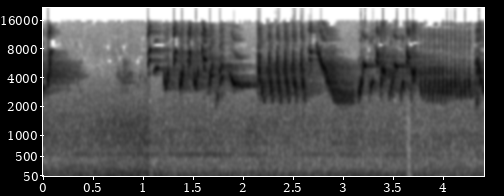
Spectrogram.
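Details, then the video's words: Batbata-style European goldfinch song, meant to rouse a female toward mating and nest building: a dense, rapid run of tinkling, high-pitched notes and fast trills with a descending buzzy slur, after a brief quiet start. "بتبتة الحسون أقوى تغريد لتحفيز و تهييج الأنثى على التزاوج وبناء العش"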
